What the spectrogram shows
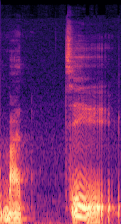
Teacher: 음절 끝소리 때문에 음절 불파 현상에 의해서 뒤에 있는 소리가 이제 예사소리가 된 소리로 발음됩니다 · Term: 된 소리 되기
